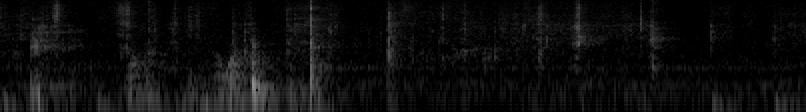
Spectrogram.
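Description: Faint soft slides and light taps of oracle cards being dealt face down onto a table, a small cluster in the first second and a half, then a few scattered ticks.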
